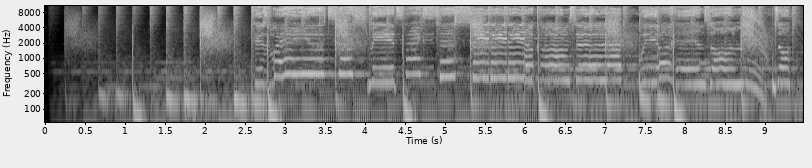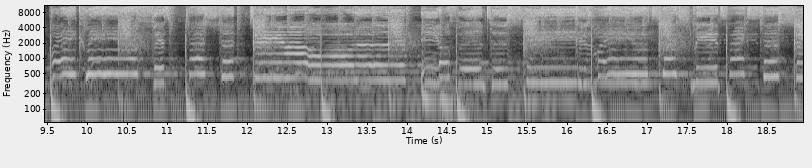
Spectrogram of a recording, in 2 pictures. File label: ELECTRO POP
